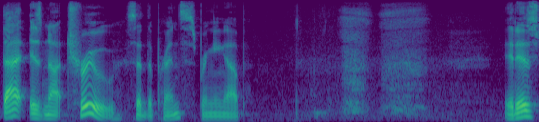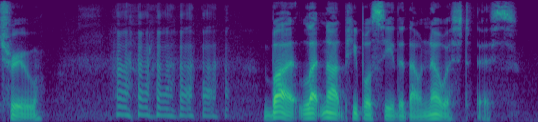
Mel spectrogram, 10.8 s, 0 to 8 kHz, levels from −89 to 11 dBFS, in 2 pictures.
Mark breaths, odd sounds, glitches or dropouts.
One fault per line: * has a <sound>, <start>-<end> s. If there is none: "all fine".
* has a sniff, 3.1-4.3 s
* has a laugh, 6.2-7.7 s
